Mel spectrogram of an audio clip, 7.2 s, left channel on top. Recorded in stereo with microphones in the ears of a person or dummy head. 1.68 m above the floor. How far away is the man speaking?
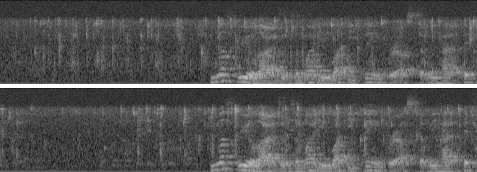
About 4.5 m.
